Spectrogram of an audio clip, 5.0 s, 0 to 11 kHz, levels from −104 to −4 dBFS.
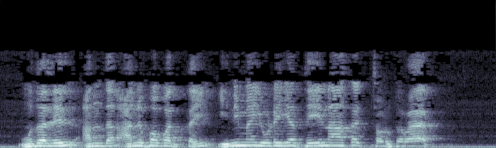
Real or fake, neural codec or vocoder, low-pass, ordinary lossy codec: real; none; 7.2 kHz; MP3, 32 kbps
